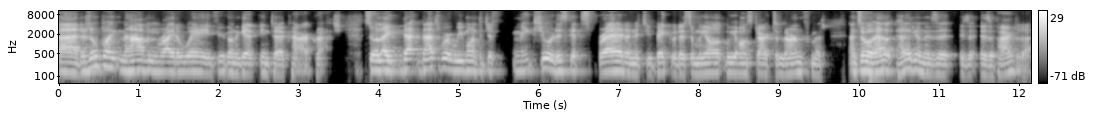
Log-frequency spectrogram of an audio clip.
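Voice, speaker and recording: With a Limerick accent, the speaker talks at a fairly quick pace with ordinary pitch variation. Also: man, fairly high pitch for a man. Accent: Irish (Limerick). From Ireland, Limerick. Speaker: tech founder. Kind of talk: interview.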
